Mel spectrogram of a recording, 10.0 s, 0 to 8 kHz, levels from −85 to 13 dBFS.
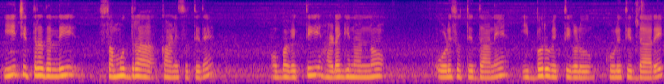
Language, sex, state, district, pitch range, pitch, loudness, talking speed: Kannada, female, Karnataka, Dakshina Kannada, 175-210 Hz, 190 Hz, -16 LUFS, 65 wpm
